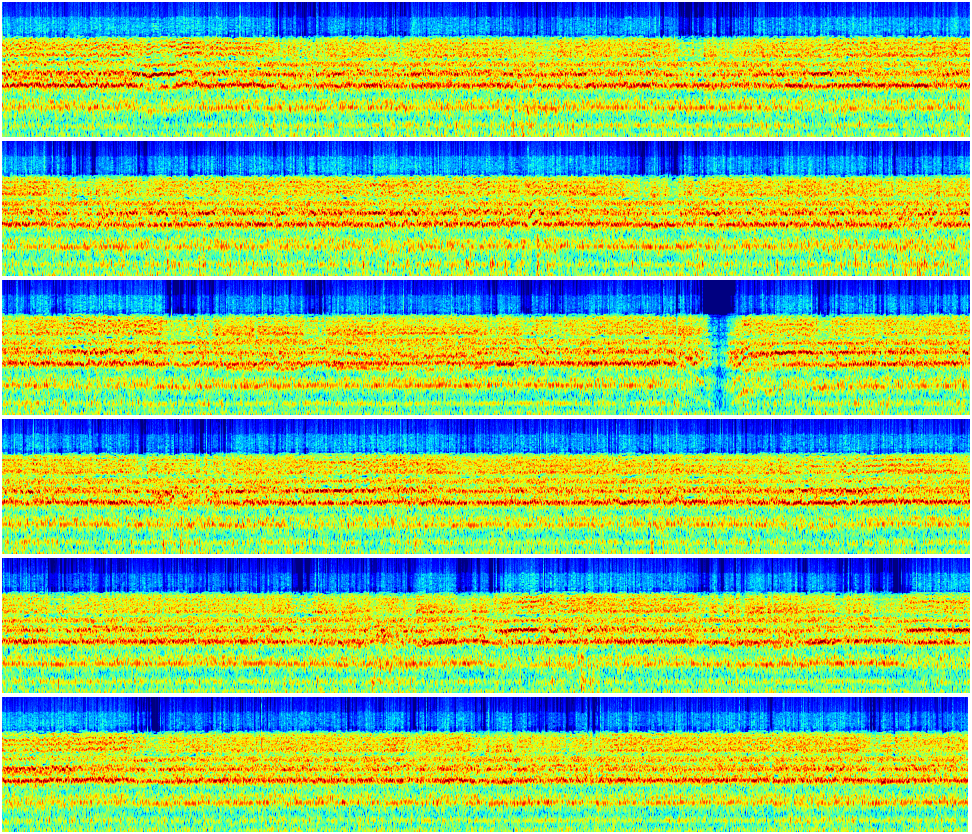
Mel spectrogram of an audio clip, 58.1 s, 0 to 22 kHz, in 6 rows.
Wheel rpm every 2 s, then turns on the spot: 210, 230, 230, 230, 230, 230, 230, 230, 230, 230, 220, 210, 220, 160, 230, 220, 220, 230, 230, 230, 230, 220, 220, 220, 220, 230, 230, 240, 230.
none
